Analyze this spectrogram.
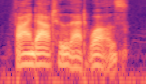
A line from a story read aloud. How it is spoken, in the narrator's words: Arthur said in a low voice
